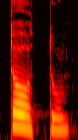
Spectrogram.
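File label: "totu", female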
